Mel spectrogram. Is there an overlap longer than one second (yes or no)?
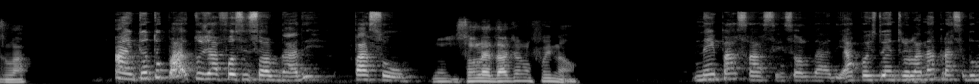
no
